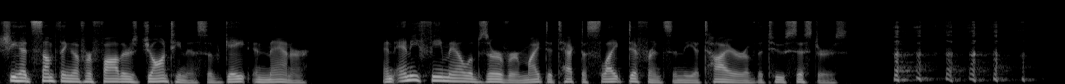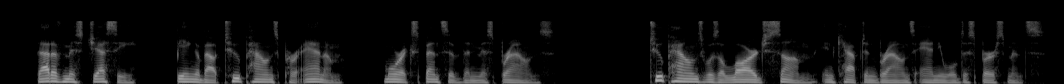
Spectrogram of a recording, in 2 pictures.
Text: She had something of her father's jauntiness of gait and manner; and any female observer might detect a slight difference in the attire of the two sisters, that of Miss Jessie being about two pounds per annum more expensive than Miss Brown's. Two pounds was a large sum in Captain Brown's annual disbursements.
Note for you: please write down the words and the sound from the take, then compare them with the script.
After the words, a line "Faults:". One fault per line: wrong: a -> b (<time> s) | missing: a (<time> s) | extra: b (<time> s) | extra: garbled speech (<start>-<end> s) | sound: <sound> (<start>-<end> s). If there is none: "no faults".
She had something of her father's jauntiness of gait and manner; and any female observer might detect a slight difference in the attire of the two sisters, that of Miss Jessie being about two pounds per annum more expensive than Miss Brown's. Two pounds was a large sum in Captain Brown's annual disbursements.
Faults:
sound: laugh (8.9-10.5 s)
